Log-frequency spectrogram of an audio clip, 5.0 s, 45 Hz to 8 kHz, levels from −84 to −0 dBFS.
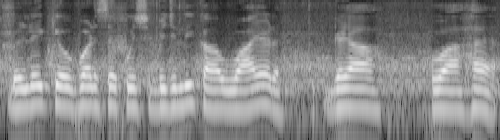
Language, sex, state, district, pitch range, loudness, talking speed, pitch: Hindi, male, Uttar Pradesh, Lalitpur, 145-160 Hz, -15 LUFS, 130 wpm, 150 Hz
